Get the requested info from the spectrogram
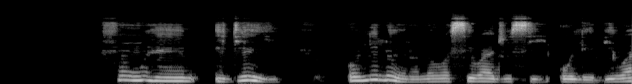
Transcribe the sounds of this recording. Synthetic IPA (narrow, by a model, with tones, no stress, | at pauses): fɛ˦jɔ˦ɦe˧i˨di˦e˦˨ji˨ | o˦nĩ˦lo˦ĩ˨ɾ̃ã˨lɔ˦wɔ˦si˦wa˦d͡ʒũ˦si˧o˧le˨bi˨˦wa˦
